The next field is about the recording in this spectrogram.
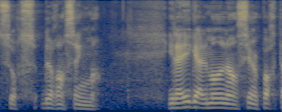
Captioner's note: speaking in French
